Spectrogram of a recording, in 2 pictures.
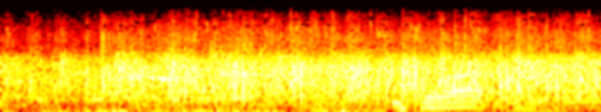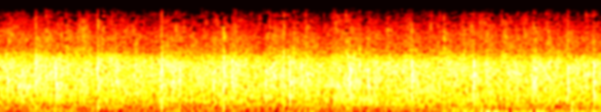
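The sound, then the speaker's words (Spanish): A football crowd at the Álvarez Claro stadium gives a sustained ovation as players Moisés and Fran Núñez leave the pitch, dense applause and cheering holding steady and loud for several seconds, with a brief voice rising out of the roar. “Escuchamos la ovación del Álvarez Claro.”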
